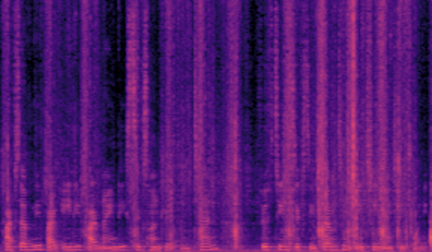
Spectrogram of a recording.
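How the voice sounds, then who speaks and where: A woman of medium pitch speaks with fairly even intonation against noticeable background noise. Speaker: budgeting vlogger. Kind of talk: casual tutorial, counting cash. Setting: home, apartment with thin walls. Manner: quieter, lowered voice.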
